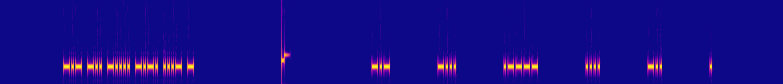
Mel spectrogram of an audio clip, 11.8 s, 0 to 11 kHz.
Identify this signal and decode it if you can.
Morse code, heard as a keyed tone, about 38 wpm, spaced as for 17 wpm, 700 Hz. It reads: KD6CVT KB1HDE
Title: USA Call Signs - 6 Characters - 8x Character Spacing - 40wpm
